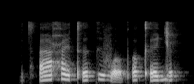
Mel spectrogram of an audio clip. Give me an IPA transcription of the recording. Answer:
t͡sʼ a ħ ɛ tʼ ə k ɨ v ɔ̰ pʼ ɔ kʼ ɛ ɟ ə

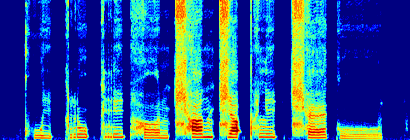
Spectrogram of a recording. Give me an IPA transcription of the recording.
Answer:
kʰ w i˨˩ ʔ k r u˥˩ ʔ k r i˥˩ ʔ h ɤː˧ n t͡ɕʰ a˥˩ n t͡ɕ a˥˩ ʔ pʰ l i˥˩ ʔ t͡ɕʰ ɛː˥˩ k uː˨˩ t̚

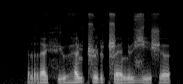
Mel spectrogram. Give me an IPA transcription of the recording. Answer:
r æ fʲ u ɦ æ lʲ ʈ͡ʂ y ɾʲ ə ʈ͡ʂ ɛ l y ʑ i ʃ ə

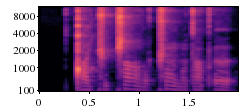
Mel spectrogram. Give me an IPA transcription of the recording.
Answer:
ǃ a j ǁ y ǁ ã ðˤ u ǁ õ ɡ õ t ã pʼ ə

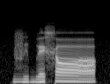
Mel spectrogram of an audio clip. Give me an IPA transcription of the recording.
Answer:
v i b ɛ x ɑː

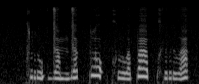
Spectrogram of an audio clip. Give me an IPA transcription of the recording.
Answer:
k r u˨˩ ʔ d a˨˩ m d a˦˥ k̚ p l ɔ˥˩ ʔ kʰ l u˩˦ a̯ p aː˥˩ p̚ kʰ r ɯ˩˦ a̯

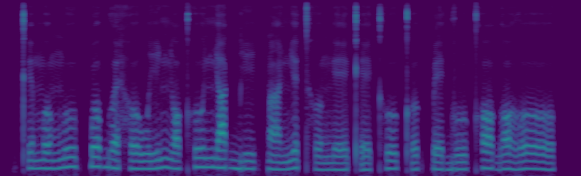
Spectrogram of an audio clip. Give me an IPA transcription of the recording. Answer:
kʼ ɪ˨ m o˨ ŋ uː˦ k͡p o˦ ɡʷ ɛ˨ h o˨ w i˨˦ ɲ ɔ˨ kʰ u˦ ɲ a˦ ɡ͡b iː˨ k͡p ã˨ ɲ ɪ˦ tʰ ʊ˨ ŋ eː˨ kʼ e˨ kʰ u˨ kʼ ʊ˨˦ k͡p e˨ ɡ uː˨ kʰ ɔ˦˨ ɡ ɔ˦˨ ɣ oː˦˨

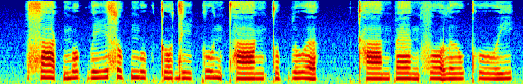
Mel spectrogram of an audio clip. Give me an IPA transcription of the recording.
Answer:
s aː˥˨ k̚ m o˥˨ k̚ l iː˧˥ s o˧˥ p̚ ŋ uː˧˩ k̚ t̪ o˧ d iː˩˧ k u˥˨ n t̪ʰ aː˧ ŋ t̪ o˧˥ p̚ l u˥˨ ə̯ | kʰ aː˩ n p ɛː˧˩ n f oː˧˩ l ɯː˩˧ w kʰ uː˩˧ j

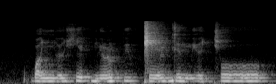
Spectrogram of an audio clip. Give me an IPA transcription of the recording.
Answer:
ɓ ɒ ɲ ø ç ẽ ʔ bʲ õ ɭ pʲ u ǁ ẽ ɭ ɡ e mʲ ɘ cʰ o

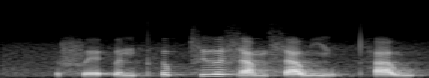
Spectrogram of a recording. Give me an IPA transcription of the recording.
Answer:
f ɛ̤˨˩ ʔ ə˨˦ n t̪ʰ ə˦˥ p̚ s ɨ˧ ə̯ z a˨˦ m s a˨˦ w ŋ ə˨˩ p̚ t̪ʰ a˨˦ w

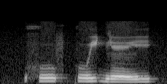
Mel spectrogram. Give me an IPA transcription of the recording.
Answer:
x uː˦˥ f k u˦˥ j ɟ ẽ˧˩˧ j

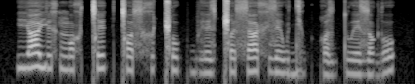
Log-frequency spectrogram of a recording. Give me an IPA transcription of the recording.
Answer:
j a j e x ŋ ɒ x ǀ e k ǀ ɒ s x ə ǁ o k bʱ e z ǁ ə s a x z e w dʲ o k qʷ ə z tʷ e z ɒ ɡ ɾ o

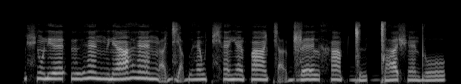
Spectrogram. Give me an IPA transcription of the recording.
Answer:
ɕ õ ɾʲ ɛ ʔ ʏ ɦ ɛ̃ ŋ ʏ ɾʲ ã ɦ ɛ̃ ŋ a̰ d͡ʑ a̰ bʱ ɛ̃ w t͡ɕʰ ɛ̃ j ɛ̃ p ã c a̰ ɖ͡ʐ ɛ l x ã p ɡ͡ǀ ʏ ɡ͡ǀ a ʃ ɛ̃ d o

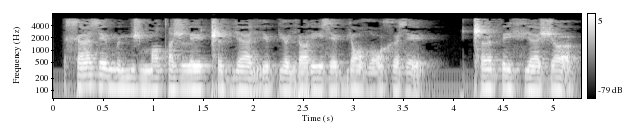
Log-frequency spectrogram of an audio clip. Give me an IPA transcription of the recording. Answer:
x æ z e m ʏ mʲ ə ʒ m u tˤ ɾ ʌ ʒ l e ǁ ʏ bʲ æ rʲ ə pʲ ʌ j ɾ ʌ ɾ i z e bʲ ɔ ðˤ o x ə z e | ǁ ə θ i fʲ æ ʒ ʌ

